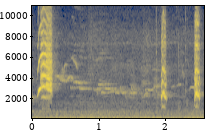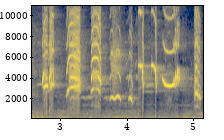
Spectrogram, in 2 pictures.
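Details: Oriental magpie-robin (kacer) song, played to get reluctant magpie-robins singing. Loud harsh scratchy bursts alternate with thin high whistles and a few lower warbled notes, delivered in irregular clusters over a low steady hum.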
